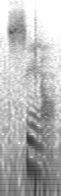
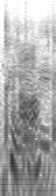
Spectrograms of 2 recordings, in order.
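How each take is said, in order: First: The word begins with a 'see' sound. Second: The word begins with a 'kuh' sound. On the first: "Seanock sounds better" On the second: "You heard me"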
